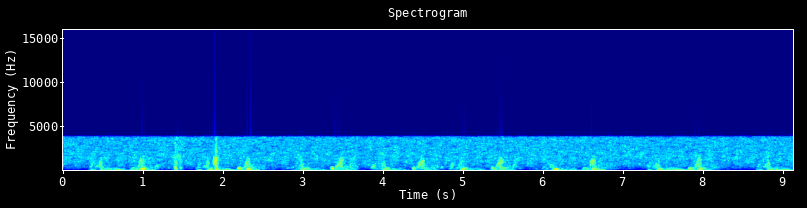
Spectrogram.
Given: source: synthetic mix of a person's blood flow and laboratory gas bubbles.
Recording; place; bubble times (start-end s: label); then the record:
Doppler ultrasound of blood flow; precordium
1.38-1.53 s: bubbles
1.87-1.99 s: bubbles
From the record:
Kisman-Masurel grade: 113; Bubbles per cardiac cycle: 1 to 2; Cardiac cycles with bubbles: 1 to 10%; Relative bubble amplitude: loud (0.450 to 0.775); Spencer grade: 1 (occasional bubble signal discernible with the cardiac motion signal, with majority of cardiac periods free of bubbles); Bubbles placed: anywhere in the cardiac cycle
